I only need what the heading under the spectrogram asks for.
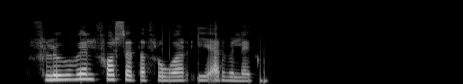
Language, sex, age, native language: Icelandic, female, 40-49, Icelandic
